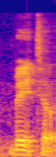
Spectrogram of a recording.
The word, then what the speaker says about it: Matos: Matos. It's like I said, I'll spell it out.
